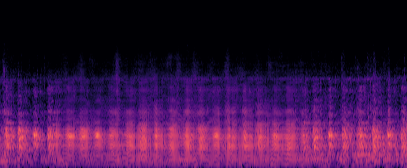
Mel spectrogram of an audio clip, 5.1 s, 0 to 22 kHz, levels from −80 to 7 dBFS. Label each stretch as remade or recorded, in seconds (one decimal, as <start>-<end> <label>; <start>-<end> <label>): 0.0-0.7 recorded; 0.7-3.8 remade; 3.8-5.1 recorded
